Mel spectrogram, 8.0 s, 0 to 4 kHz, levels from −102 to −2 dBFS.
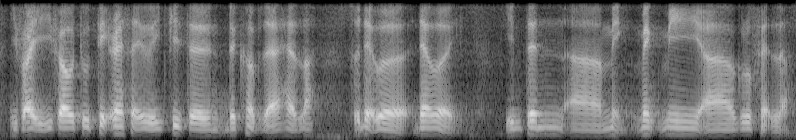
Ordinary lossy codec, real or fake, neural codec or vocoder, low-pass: none; fake; codec, 24 kHz, 0.9 kbps, DualCodec; 3.6 kHz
